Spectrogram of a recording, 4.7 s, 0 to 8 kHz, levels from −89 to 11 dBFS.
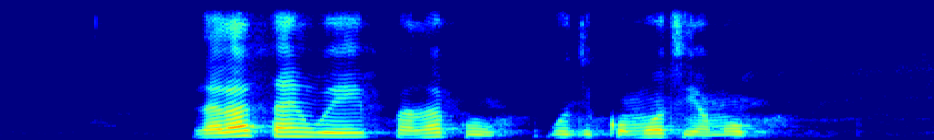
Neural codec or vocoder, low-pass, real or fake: codec, 16 kHz, 6 kbps, DAC; 7.2 kHz; fake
